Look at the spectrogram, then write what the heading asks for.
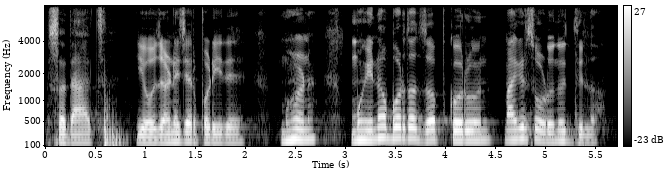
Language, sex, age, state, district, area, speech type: Goan Konkani, male, 18-30, Goa, Canacona, rural, spontaneous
